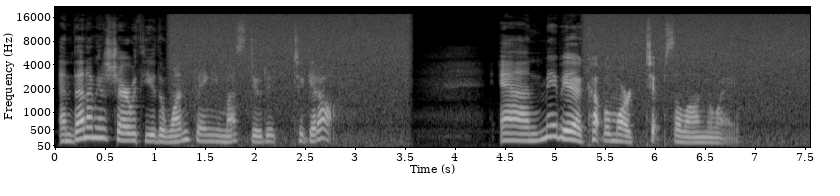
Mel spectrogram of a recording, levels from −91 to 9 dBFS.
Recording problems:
hiss; noticeable; from 1 to 3.5 s and from 5.5 s on; 15 dB below the speech

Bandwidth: 17.5 kHz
